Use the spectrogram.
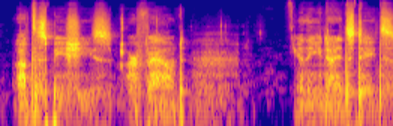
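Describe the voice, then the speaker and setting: The voice is whispering. It carries an American accent. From Texas, USA. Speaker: ASMR artist. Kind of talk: educational ASMR show and tell. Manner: soft-spoken.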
